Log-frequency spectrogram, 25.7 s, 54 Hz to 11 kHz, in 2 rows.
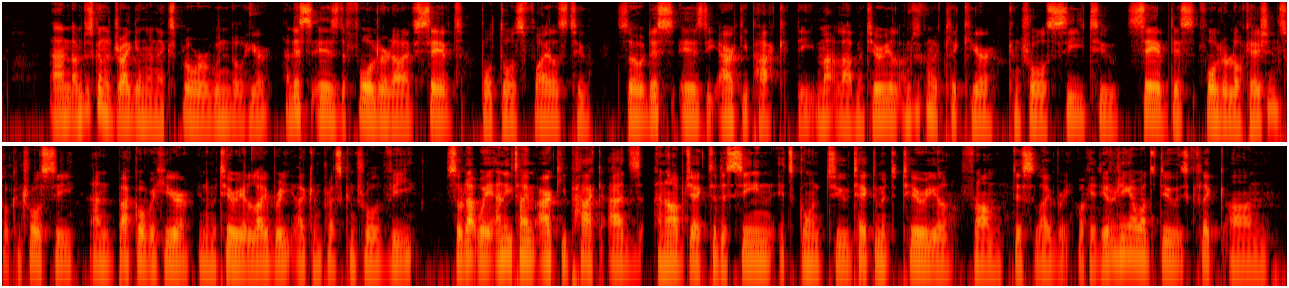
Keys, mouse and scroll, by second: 0.0-25.7 drag.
